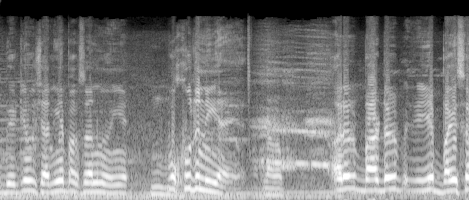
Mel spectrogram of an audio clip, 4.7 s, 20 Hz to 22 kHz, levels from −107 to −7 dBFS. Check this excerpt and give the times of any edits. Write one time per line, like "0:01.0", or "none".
0:02.6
